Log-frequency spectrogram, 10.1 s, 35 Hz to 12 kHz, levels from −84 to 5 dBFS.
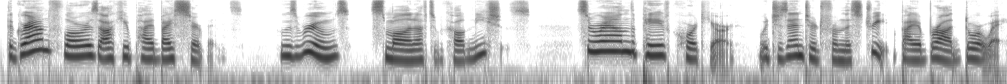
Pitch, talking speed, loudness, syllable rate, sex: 235 Hz, 165 wpm, -20 LUFS, 4.9 syllables/s, female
